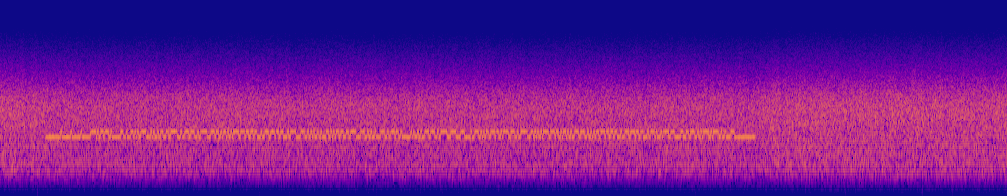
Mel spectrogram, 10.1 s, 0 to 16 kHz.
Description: RTTY (75 baud, 170 Hz shift), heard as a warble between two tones, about 1210 Hz centre, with radio static. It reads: PROFITANT DE LA CONFUSION, FANTOMAS ENTRE DANS LA CHEMINEE.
